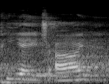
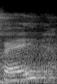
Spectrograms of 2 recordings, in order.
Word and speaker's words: phi: well what is that p-h-i sometimes pronounced fae sometimes pronounced phi you'll see it in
